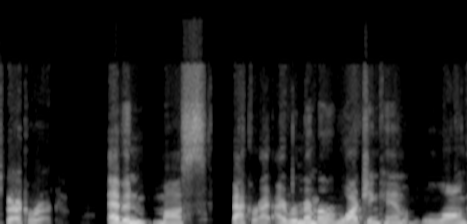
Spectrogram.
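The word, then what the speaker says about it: Ebon Moss-Bachrach: do you say his name the thing it's eban eban m backarat eban Moss backarat I remember watching him long time ago Mona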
